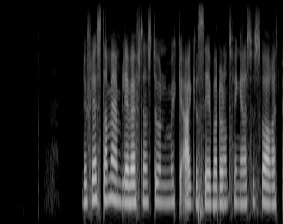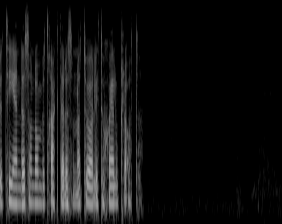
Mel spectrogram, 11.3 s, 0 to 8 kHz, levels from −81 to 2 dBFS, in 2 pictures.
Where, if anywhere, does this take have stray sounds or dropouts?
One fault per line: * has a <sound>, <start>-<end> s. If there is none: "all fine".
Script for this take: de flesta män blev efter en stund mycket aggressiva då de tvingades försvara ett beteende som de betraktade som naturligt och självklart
all fine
